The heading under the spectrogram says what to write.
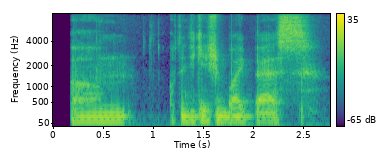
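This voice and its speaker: In a Romanian accent, a man talks at a very slow pace, his very deep, low voice somewhat breathy. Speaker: cybersecurity news streamer. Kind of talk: casual live stream commentary. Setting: live stream. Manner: hesitant, many fillers.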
